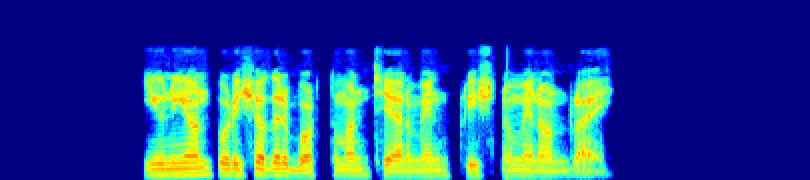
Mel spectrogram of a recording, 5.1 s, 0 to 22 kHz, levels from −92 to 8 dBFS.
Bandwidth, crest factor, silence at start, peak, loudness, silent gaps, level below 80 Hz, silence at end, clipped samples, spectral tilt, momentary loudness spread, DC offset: 7.8 kHz; 20 dB; 0.9 s; -2 dBFS; -18 LUFS; 2.00-2.05 s, 2.82-2.87 s; -64 dBFS; 1.25 s; under 0.1%; -5 dB/octave; 8 LU; under 0.1%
